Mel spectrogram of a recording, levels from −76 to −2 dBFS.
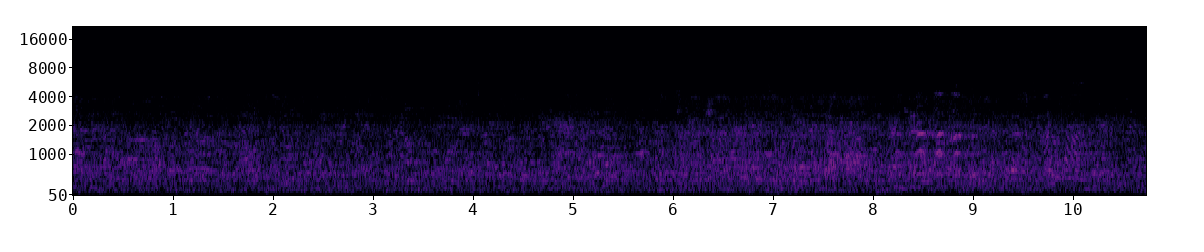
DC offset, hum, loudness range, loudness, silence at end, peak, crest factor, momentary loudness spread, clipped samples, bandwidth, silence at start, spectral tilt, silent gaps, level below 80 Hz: under 0.1%; none; 4 LU; -52 LUFS; 0 s; -36 dBFS; 16 dB; 5 LU; under 0.1%; 15.5 kHz; 0 s; -4 dB/octave; none; -88 dBFS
